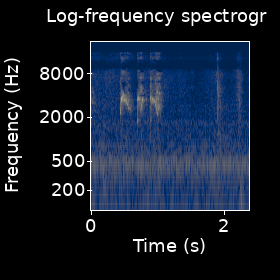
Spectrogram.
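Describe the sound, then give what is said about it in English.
A mouse squeaks three times in quick succession, short high-pitched chirps, followed by a fainter squeak after a pause, over a low steady background hum. “The mouse finds shelter. Mouse.”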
